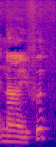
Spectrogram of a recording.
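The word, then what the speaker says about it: knife: に注意ですね最初の系は発音しないでナイフという風に読みますナイフとか包丁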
